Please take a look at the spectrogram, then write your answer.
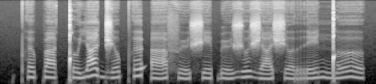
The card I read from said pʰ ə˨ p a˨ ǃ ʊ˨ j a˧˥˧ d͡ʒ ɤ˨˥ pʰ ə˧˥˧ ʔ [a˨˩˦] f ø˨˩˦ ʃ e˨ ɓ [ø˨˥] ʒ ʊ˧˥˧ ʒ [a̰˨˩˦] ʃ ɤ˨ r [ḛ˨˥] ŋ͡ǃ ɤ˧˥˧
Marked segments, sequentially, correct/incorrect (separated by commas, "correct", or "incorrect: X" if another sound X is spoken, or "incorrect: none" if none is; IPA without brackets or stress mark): correct, incorrect: ø˨˩˦, incorrect: a˨˩˦, incorrect: e˨˥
